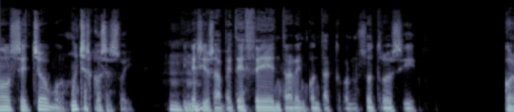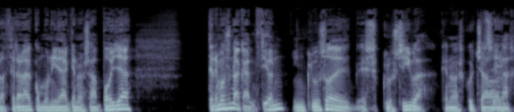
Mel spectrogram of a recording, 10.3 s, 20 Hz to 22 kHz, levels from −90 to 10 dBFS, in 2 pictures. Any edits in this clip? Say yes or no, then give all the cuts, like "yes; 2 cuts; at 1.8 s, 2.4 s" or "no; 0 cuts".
no; 0 cuts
